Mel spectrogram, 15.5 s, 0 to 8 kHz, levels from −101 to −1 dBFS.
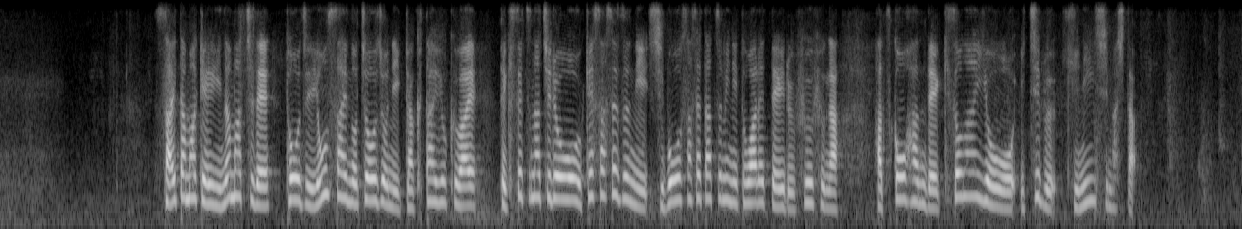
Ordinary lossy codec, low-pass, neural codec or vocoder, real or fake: Opus, 16 kbps; 7.2 kHz; none; real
